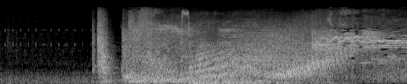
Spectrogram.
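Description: An explosion bursts with a loud whoosh.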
